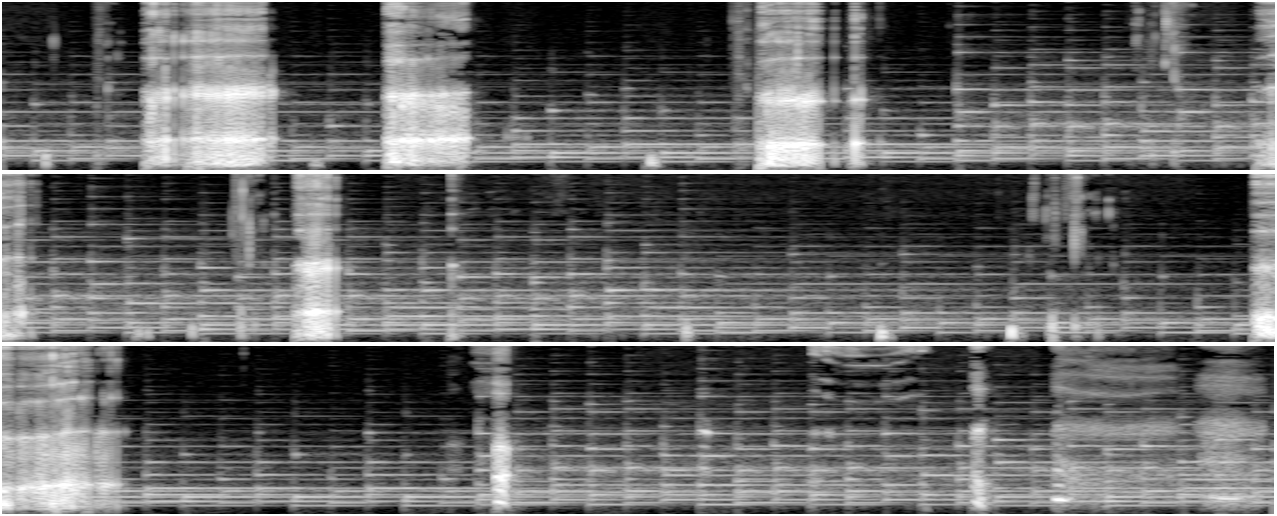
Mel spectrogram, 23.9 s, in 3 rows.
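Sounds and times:
person burping: 0.9s - 1.7s, 2.4s - 3.0s, 4.7s - 5.4s, 7.8s - 8.2s, 9.4s - 10.1s, 15.8s - 16.7s, 18.9s - 19.1s, 22.0s - 22.7s.

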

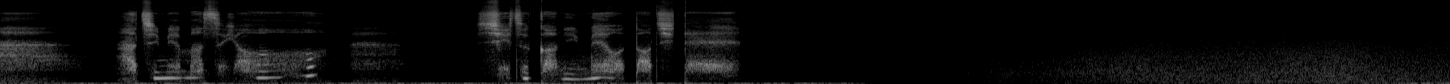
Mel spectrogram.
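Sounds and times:
speech: 1.4s - 3.3s, 4.8s - 7.3s
ocean waves: 9.3s - 14.4s.

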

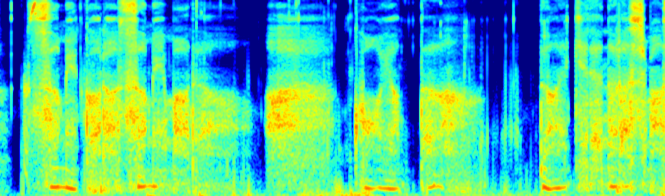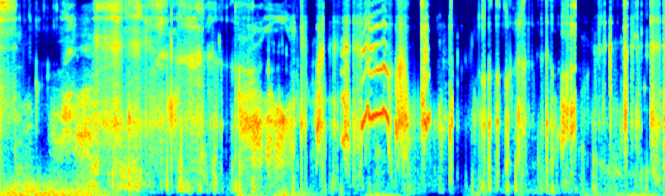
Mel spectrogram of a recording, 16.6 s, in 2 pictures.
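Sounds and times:
low-voiced expressionless nurse speaking: 0.3s - 2.6s, 4.4s - 5.7s, 6.8s - 9.7s
ear licking: 8.8s - 16.6s
deep kissing: 12.3s - 13.9s.

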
